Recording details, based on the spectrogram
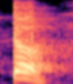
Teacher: जैसे मैं बोलूँ ना ट, तो जीभ ये रही, कहते हैं जीभ का जो फ्रंट पार्ट लगेगा ना वो मसूड़े पे लगता है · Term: मूर्धा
